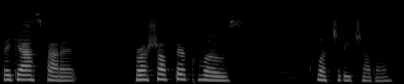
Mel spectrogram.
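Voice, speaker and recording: A woman's voice: medium pitch, steady tone, unhurried, dry recording, clean studio sound, natural voice. A woman acting as the intent narrator of an audio thriller, reading dramatic scripted narration. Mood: intent storytelling.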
